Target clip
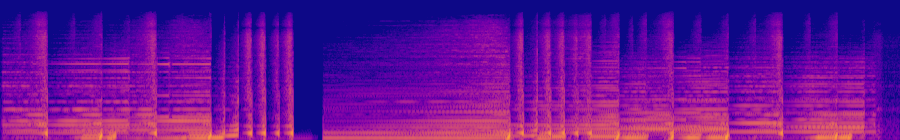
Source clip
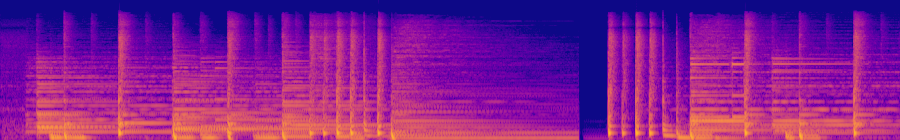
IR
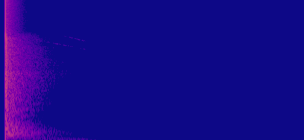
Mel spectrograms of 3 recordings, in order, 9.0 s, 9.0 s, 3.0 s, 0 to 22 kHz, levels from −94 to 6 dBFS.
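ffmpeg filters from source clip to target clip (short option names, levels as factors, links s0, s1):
-filter_complex "[0:a]areverse,acrossover=split=180[s0][s1];[s1]acompressor=threshold=0.0355:ratio=10[s2];[s0][s2]amix=inputs=2:normalize=0,agate=range=0.224:threshold=0.00562:ratio=16:detection=peak,volume=0.631"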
